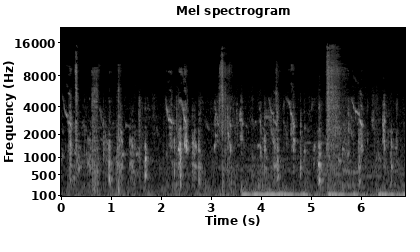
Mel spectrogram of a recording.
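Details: Flock of mixed-breed chickens such as Australorps, Polish, Rhode Island Reds and Silver Laced Wyandottes, clucking rapidly and irregularly, with a low mechanical hum swelling in and out partway through.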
